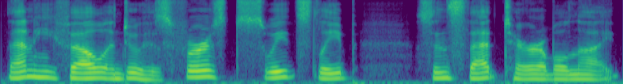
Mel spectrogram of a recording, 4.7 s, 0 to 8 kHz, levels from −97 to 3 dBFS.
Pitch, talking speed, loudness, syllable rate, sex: 145 Hz, 155 wpm, -19 LUFS, 3.9 syllables/s, male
